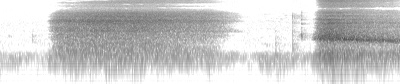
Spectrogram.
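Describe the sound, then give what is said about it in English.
Slow, deep breaths during a relaxation exercise, heard alone: one long, airy rush of breath, then after a short pause a second, brighter breath that runs to the end. “Just relax. Start by taking some deep breaths.”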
